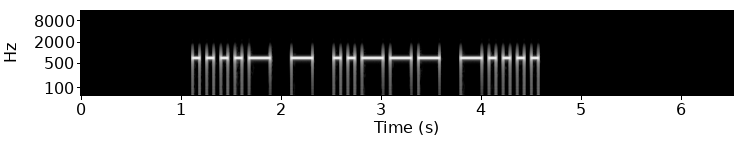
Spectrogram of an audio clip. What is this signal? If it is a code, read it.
Morse code, heard as a keyed tone, about 17 wpm, 700 Hz. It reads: 4T26
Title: Common Cut Numbers - 4-Digit 17wpm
